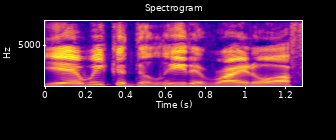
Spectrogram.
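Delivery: attempted put-on Boston accent. Speaker retells what a New England security guard said, in an attempted Boston accent. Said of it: "I can't do a Boston accent".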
